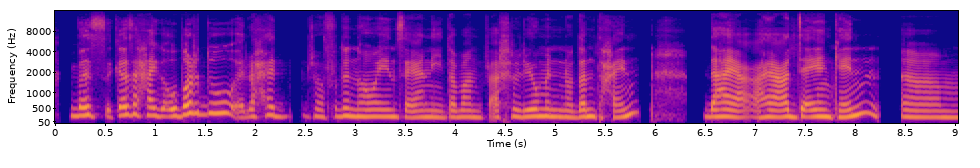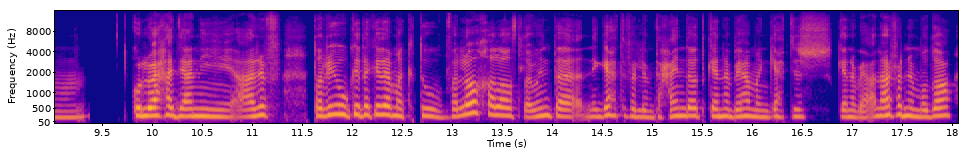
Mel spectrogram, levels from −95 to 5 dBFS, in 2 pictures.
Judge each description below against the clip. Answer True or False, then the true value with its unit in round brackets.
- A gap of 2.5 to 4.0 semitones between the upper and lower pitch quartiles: True (3.1 semitones)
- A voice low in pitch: False (230 Hz)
